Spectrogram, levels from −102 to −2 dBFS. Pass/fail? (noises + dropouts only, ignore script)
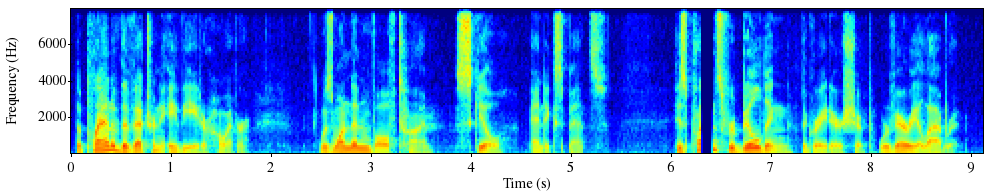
fail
